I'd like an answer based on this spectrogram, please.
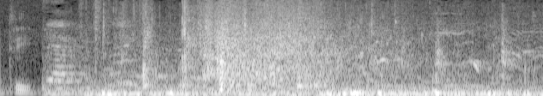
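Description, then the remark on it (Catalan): Water splashes and sloshes continuously as Syrians scoop and toss out bucket after bucket of water from around their tent dwellings and plastic roofs, in repeated dumps, with faint voices in the background and a steady wash of noise throughout. “A fora, la pudor d'aquest plàstic cremat és un punt asfixiant, però els sirians s'apressen a treure galledes i més galledes d'aigua dels voltants dels habitacles i dels castigats sostres de plàstic, perquè venen noves tempestes, diu la previsió”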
